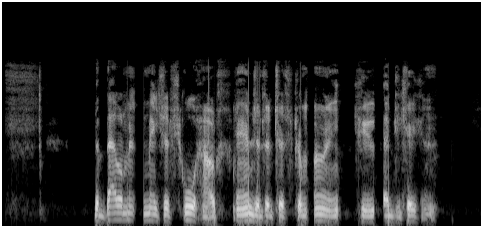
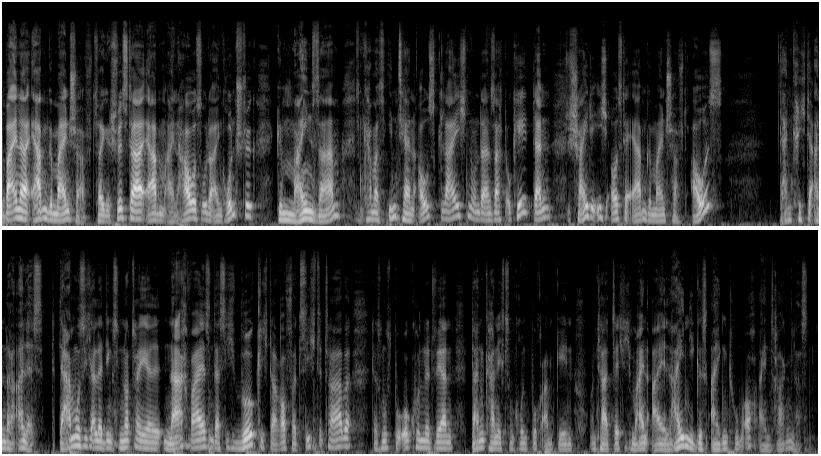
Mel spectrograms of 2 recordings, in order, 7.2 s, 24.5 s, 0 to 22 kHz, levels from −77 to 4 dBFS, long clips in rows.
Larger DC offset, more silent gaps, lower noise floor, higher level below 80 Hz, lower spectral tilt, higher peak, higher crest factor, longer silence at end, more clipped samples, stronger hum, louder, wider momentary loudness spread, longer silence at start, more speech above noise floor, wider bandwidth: neither; neither; first, -68 dBFS vs -50 dBFS; second, -52 dBFS vs -46 dBFS; about the same, -5 dB/octave vs -5.5 dB/octave; about the same, -2 dBFS vs 0 dBFS; second, 16 dB vs 22 dB; first, 0.7 s vs 0.2 s; neither; neither; first, -17 LUFS vs -21 LUFS; first, 21 LU vs 14 LU; about the same, 0.1 s vs 0 s; first, 52 dB vs 29 dB; second, 7.8 kHz vs 15.5 kHz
